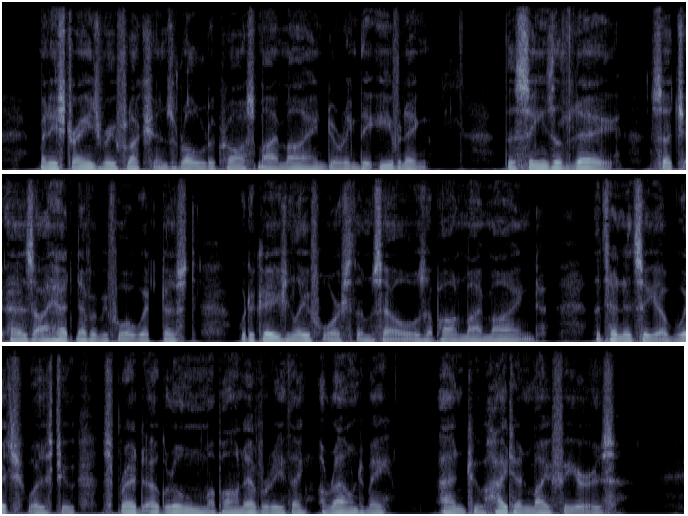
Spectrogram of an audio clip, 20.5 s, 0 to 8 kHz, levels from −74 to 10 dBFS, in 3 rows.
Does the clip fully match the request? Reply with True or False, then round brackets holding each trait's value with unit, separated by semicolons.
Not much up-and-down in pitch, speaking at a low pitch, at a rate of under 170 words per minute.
True (1.3 semitones; 125 Hz; 140 wpm)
